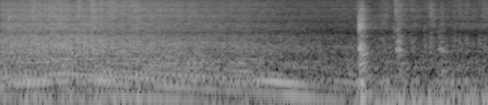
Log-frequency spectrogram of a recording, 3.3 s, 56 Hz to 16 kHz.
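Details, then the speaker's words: 2003 BMW 530i under throttle with scanner connected showing misfires on all cylinders: engine bogs, stumbles and pops as fuel pressure drops and can't keep up with load; diagnosed as a failing fuel pump. "see the fuel pressure they're dropping down barely able to keep up with load so kind of diagnosis says a fuel pump issue"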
